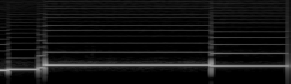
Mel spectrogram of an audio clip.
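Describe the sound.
A pure sine tone, like a tuning fork's, plays a short melody of three sustained notes: a brief lower note, a step up to a long held note, then a slight drop to a lower held note. The tone is steady, loud and alone.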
